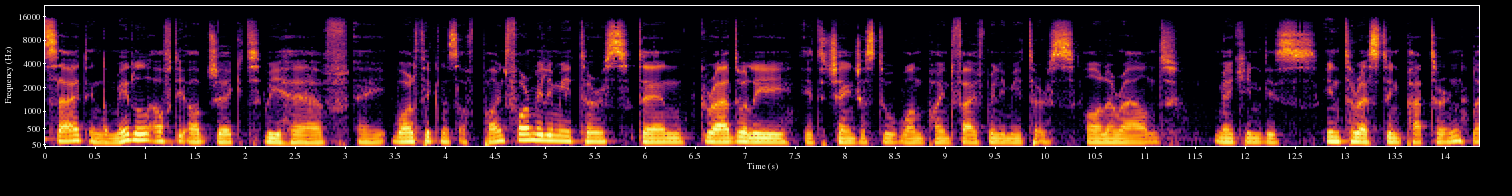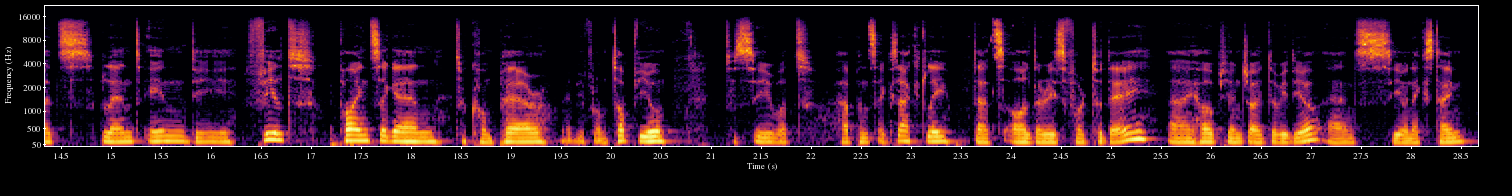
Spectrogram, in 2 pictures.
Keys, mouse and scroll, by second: 9.5-12.8 right drag, 15.3 click, 21.2-22.8 shift+right drag.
